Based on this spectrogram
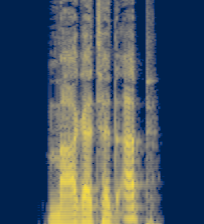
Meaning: inflection of abmagern: 1. second-person plural preterite 2. second-person plural subjunctive II
- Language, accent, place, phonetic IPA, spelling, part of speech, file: German, Germany, Berlin, [ˌmaːɡɐtət ˈap], magertet ab, verb, De-magertet ab.ogg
